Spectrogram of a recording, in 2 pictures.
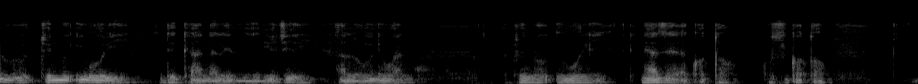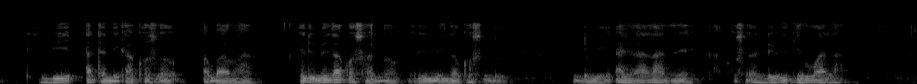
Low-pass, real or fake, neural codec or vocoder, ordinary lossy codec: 7.2 kHz; fake; codec, 16 kHz, 2 kbps, FunCodec, trained on LibriTTS, 25 frames a second; Opus, 24 kbps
